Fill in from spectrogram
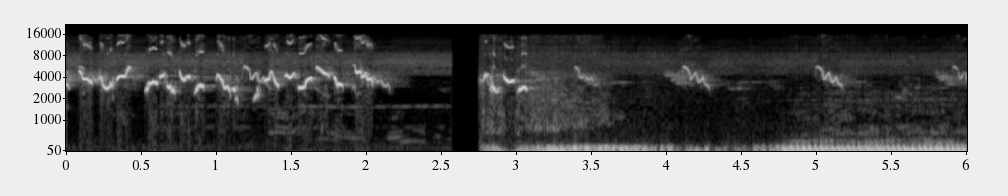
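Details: Lombok yellow white-eye used as master song to spark singing in other birds: two seconds of fast, high, jumbled twittering, then a break, then scattered thin chirps over a low steady rumble.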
